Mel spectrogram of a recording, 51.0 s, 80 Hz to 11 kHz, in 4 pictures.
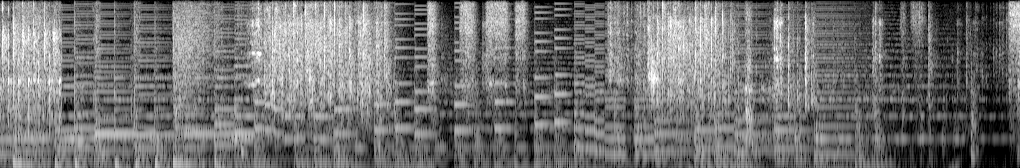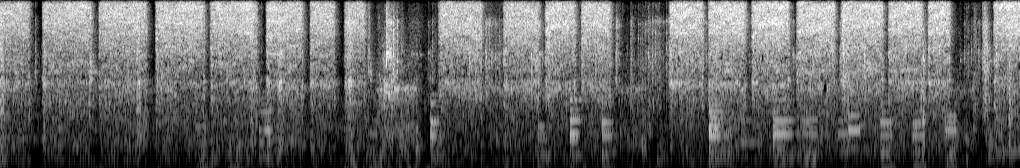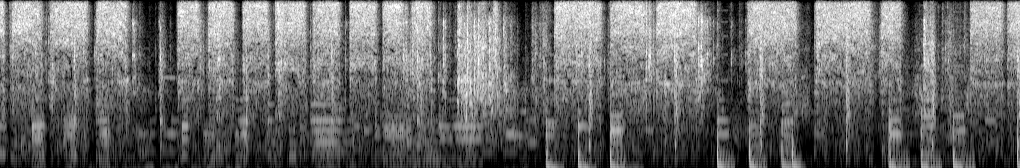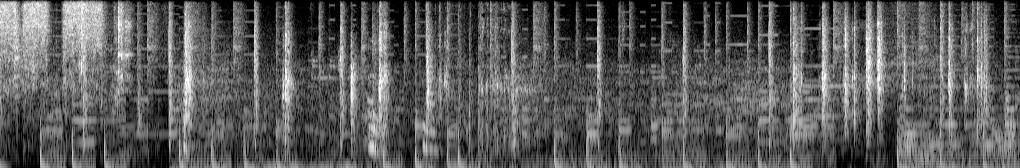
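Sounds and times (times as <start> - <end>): spray can hissing in bursts: 0.0 - 0.8, 2.2 - 6.7, 7.6 - 10.2, 12.4 - 40.9.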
